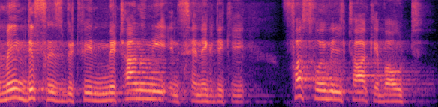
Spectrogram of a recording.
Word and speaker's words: synecdoche: will discuss metonymy and synecdoche how it is pronounced is synecdoche in a synecdoche and metonymy they are often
